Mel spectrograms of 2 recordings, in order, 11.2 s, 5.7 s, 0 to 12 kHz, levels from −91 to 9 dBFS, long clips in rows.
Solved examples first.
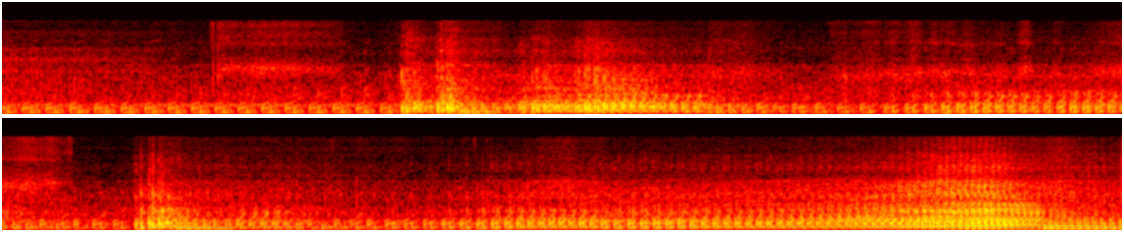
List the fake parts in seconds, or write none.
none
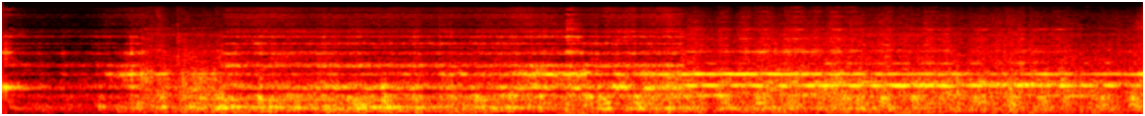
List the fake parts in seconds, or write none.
0.0-0.7 (codec, SNAC); 1.1-3.4

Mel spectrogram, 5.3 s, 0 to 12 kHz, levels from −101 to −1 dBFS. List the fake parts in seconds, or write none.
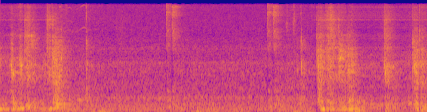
0.0-0.7 (codec, SNAC); 3.9-5.3

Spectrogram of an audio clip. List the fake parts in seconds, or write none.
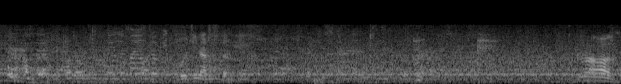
0.0-0.6 (codec, SNAC); 2.1-3.0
